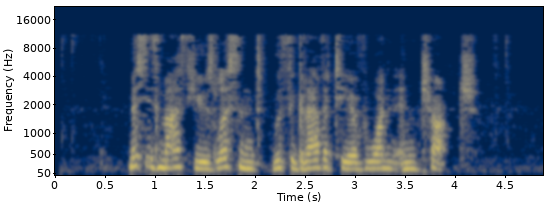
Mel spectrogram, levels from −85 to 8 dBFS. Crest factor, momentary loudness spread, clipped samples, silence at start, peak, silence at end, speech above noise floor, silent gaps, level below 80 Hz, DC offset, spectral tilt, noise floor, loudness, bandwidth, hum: 14 dB; 6 LU; under 0.1%; 0.75 s; -2 dBFS; 0.7 s; 43 dB; none; -56 dBFS; under 0.1%; -5.5 dB/octave; -58 dBFS; -15 LUFS; 11.5 kHz; none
